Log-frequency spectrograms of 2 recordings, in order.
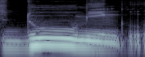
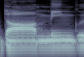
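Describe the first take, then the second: First: "domingo" as "doo-MEEN-goo", slowly; careful Portuguese "domingo", doo and goo. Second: "domingo" with an open "daw" first syllable; anglicized "domingo", first O left as O; wrong English-style O. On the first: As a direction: stretch both O's in "domingo" into oo. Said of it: "it's domingo". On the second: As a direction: say "domingo" with a full O, not oo. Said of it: "It's not domingo". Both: Shown as a demonstration.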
